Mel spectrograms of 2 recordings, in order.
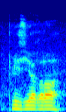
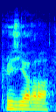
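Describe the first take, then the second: No difference in how they are said.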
